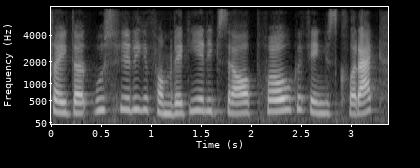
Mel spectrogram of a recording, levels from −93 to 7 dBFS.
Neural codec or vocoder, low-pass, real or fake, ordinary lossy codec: codec, 16 kHz, 0.5 kbps, FunCodec, trained on LibriTTS, 25 frames a second; 7.2 kHz; fake; none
